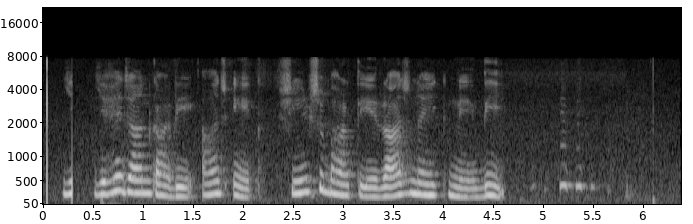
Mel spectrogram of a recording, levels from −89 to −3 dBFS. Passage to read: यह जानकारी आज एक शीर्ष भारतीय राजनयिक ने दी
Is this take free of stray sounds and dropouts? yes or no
no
